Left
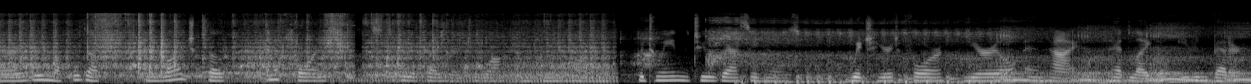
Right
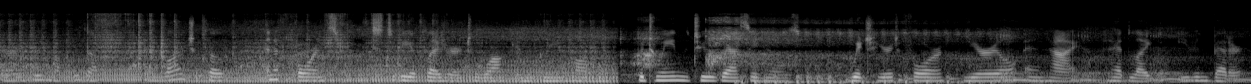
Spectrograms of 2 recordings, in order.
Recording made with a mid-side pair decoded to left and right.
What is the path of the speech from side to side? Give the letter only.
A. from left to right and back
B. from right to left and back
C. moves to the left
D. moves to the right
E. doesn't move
A.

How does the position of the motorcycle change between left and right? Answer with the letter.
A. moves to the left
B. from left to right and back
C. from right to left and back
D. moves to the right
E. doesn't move
A.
